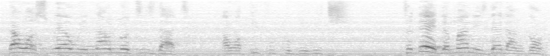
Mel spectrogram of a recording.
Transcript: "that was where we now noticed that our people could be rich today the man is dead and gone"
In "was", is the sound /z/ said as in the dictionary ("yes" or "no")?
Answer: no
